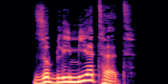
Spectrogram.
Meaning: inflection of sublimieren: 1. second-person plural preterite 2. second-person plural subjunctive II
- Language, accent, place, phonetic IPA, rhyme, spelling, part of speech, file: German, Germany, Berlin, [zubliˈmiːɐ̯tət], -iːɐ̯tət, sublimiertet, verb, De-sublimiertet.ogg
